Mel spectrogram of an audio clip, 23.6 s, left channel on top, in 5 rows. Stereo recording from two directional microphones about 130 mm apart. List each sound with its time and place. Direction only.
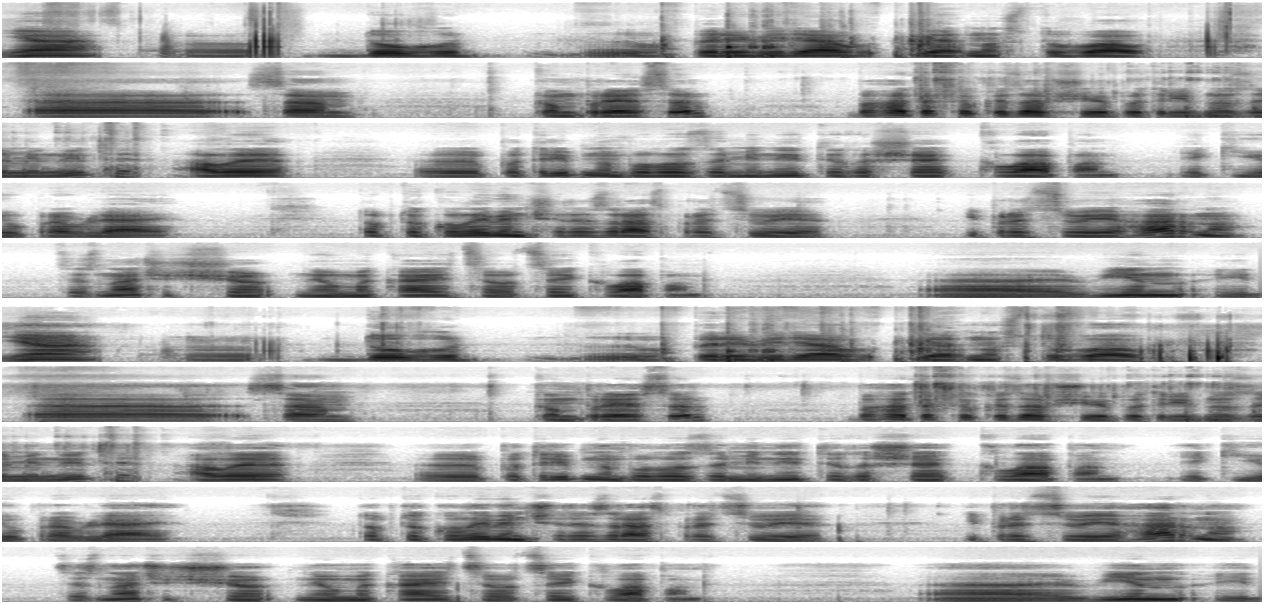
0.0 s speech: 10° right (ahead or behind)
2.3 s typing: 20° right (ahead or behind)
2.7 s speech: 20° right (ahead or behind)
3.7 s speech: 5° left (ahead or behind)
4.8 s speech: 20° left (ahead or behind)
5.2 s speech: 10° left (ahead or behind)
6.7 s speech: 25° left (ahead or behind)
8.2 s speech: 10° left (ahead or behind)
8.4 s speech: 25° left (ahead or behind)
